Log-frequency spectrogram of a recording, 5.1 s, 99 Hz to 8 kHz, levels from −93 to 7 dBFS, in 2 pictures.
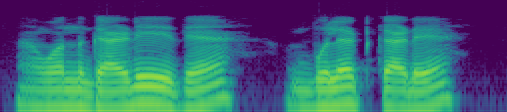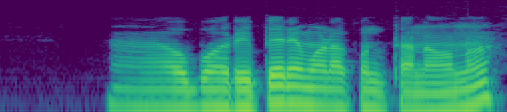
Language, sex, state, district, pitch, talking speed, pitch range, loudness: Kannada, male, Karnataka, Koppal, 120 Hz, 130 wpm, 115-130 Hz, -16 LUFS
